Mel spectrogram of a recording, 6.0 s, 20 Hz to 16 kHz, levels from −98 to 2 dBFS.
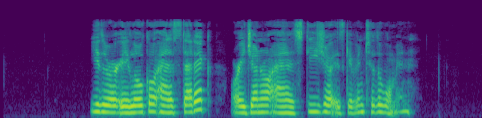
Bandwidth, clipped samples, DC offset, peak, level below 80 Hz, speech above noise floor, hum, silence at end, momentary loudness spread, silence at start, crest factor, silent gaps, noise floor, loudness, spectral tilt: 8.4 kHz; under 0.1%; under 0.1%; -2 dBFS; -62 dBFS; 64 dB; none; 0.9 s; 11 LU; 1.15 s; 14 dB; none; -79 dBFS; -16 LUFS; -5.5 dB/octave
